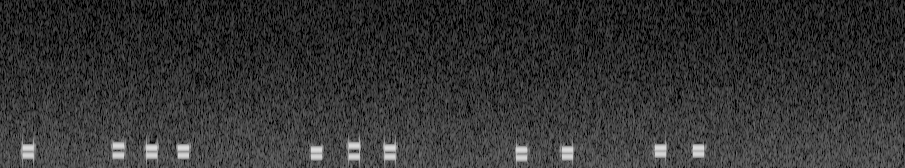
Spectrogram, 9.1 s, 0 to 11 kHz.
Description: DTMF, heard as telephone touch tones, dialled by hand, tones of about 110 ms. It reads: 8 988 465 14 00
